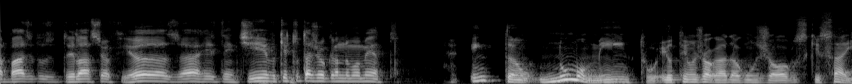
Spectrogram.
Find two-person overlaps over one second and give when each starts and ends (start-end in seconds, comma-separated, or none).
none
